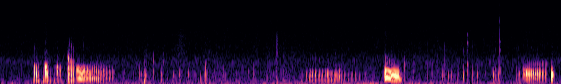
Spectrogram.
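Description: Gurgling, bubbling and squeaky rumbles in irregular bursts, typical of active bowel sounds.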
